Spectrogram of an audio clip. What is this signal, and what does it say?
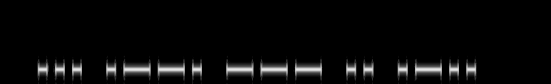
Morse code, heard as a keyed tone, about 14 wpm, 700 Hz. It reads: SPOIL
